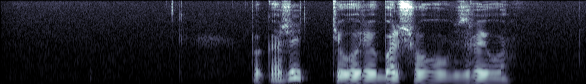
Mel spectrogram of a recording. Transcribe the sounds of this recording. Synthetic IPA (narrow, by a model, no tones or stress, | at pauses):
pəkɐ̰ʐɨ | tʲɪoɾʲɪjʊbɐlʲʂovəvzrɨvə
